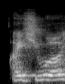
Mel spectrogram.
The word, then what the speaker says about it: Ishuwa: And he's going to be channeling for us Ishuwa, the Yahyel. Do I pronounce that correctly? Ishuwa, you can say Ishuwa.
